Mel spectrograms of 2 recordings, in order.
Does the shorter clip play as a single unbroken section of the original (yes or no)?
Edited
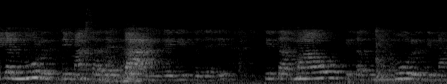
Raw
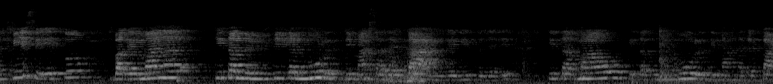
yes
